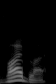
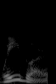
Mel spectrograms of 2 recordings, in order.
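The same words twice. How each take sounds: First: The name begins with a V sound. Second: The name begins with a W sound. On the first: The speaker calls it right. "like a German pronunciation, like Weibler, but but V" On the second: The speaker calls it wrong. "we thought it was Weibler"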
